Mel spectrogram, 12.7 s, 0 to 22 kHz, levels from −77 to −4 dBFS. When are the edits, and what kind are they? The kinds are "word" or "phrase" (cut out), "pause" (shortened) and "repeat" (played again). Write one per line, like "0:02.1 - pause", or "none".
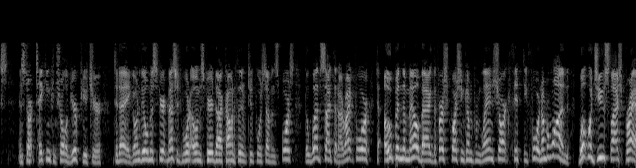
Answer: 0:07.5 - pause
0:11.5 - pause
